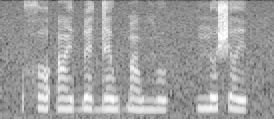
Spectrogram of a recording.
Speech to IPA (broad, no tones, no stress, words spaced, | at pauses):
xɔʔɑ̃ɪ̯ɓɛ dɛwɓɑ̃wŋu | nʊʃʌɪ̯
